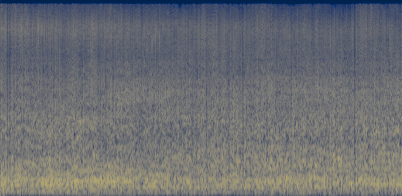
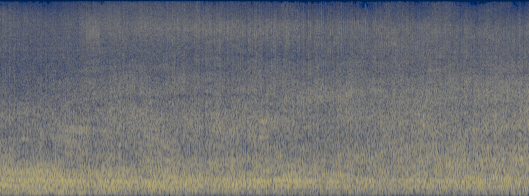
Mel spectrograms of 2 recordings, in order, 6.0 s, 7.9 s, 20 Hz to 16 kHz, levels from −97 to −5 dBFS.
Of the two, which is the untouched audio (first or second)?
second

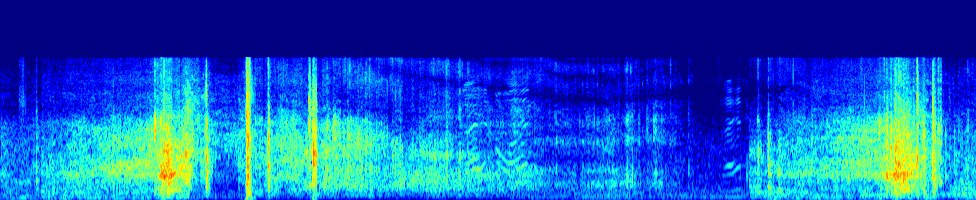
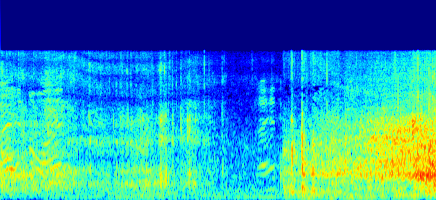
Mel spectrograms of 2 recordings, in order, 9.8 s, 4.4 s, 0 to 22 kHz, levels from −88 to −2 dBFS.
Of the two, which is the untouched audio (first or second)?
first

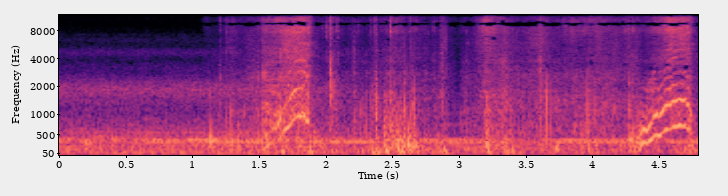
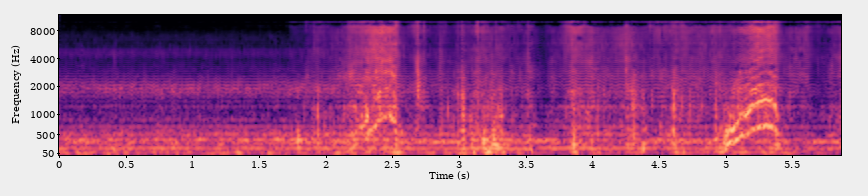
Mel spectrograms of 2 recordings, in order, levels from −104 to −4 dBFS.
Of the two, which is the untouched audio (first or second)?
first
